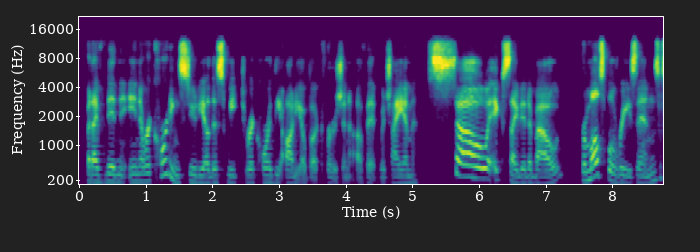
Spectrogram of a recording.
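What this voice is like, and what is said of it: Slightly raspy voice. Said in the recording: “my voice is a little raspy now or may crack along the way”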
